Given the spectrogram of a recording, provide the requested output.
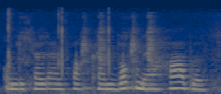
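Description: A woman chatting excitedly while playing a video game, exclaiming often and rambling between facts. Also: a little high, moderate pace, slight background noise. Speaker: game player. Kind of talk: casual gameplay commentary.

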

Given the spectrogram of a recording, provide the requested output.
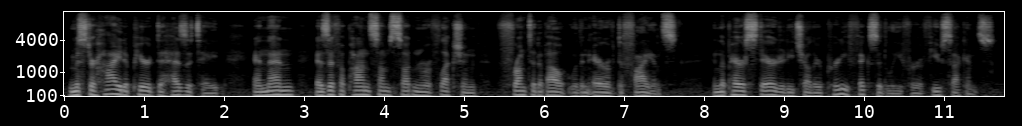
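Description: A man narrating a classic novel as an audiobook, in measured, steady storytelling. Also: on the low side.

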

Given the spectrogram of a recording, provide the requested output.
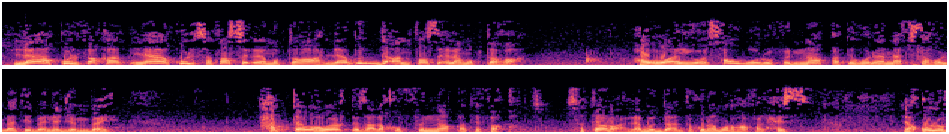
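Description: A man teaching a lesson on classical poetry, explaining verses line by line and reciting them slowly. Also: high-pitched, darkish tone, breathy edge. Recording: dull lo-fi recording with faint noise.

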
